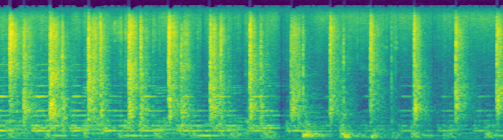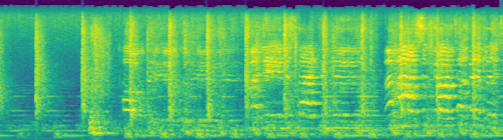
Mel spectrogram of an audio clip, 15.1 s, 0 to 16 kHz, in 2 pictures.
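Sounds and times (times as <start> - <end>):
live band playing: 0.0 - 9.5
struck percussion beat: 0.1 - 15.0
group of voices singing: 9.2 - 15.0.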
